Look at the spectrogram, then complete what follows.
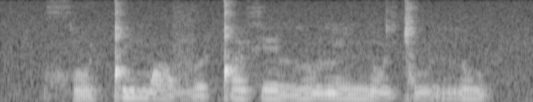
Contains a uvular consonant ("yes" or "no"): no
